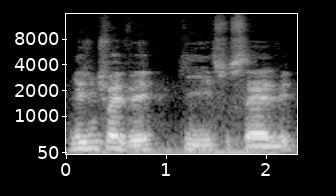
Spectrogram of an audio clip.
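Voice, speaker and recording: A man's voice: mid-range voice, a little slow, darkish tone. A male teacher explaining a poem's syllable count in a recorded class lesson, checking in with his students often. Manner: explanatory, checks in with frequent questions. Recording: roomy echo.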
